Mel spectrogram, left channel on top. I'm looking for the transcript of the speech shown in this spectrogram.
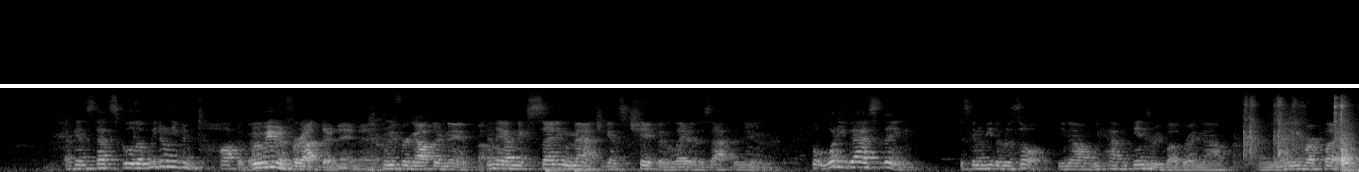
Against that school that we don't even talk about. We even forgot their name, man. We forgot their name. And they have an exciting match against Chapin later this afternoon. But what do you guys think is going to be the result? You know, we have an injury bug right now, and many of our players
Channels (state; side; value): silent; left; digital silence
